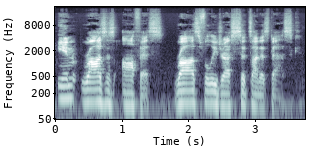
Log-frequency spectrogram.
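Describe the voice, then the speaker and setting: A man's voice: lowish voice, lively intonation, measured pace, fairly bright tone. A man narrating stage directions in a scripted radio play reading.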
